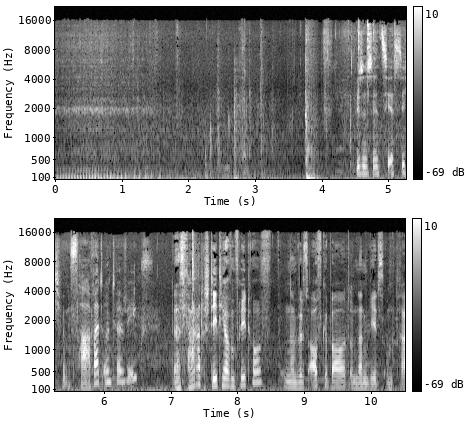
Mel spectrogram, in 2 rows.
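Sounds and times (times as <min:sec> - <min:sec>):
car engine rumbling, approaching on a sandy path: 0:00.0 - 0:02.2
speech: 0:04.5 - 0:10.5.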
